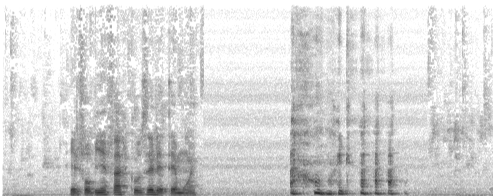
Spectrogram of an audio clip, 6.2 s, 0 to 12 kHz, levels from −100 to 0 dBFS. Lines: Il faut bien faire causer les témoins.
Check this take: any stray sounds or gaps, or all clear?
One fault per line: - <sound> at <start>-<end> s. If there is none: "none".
- laugh at 3.6-5.2 s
